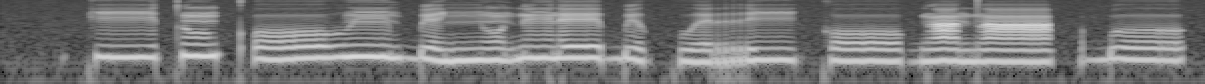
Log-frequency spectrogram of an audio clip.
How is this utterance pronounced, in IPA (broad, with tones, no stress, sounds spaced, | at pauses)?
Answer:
k iː˨ t ũ˦ kʼ oː˨˦ β ĩ˦ ɓ e˨ ɲ ũ˨ ɗ ĩ˦ ɾ e˦ ɓ ɪ˨ kʷ ɪ˨ r iː˦ k oː˦ ɡ ã˦ d ã˦ | ɓ ʊ˨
